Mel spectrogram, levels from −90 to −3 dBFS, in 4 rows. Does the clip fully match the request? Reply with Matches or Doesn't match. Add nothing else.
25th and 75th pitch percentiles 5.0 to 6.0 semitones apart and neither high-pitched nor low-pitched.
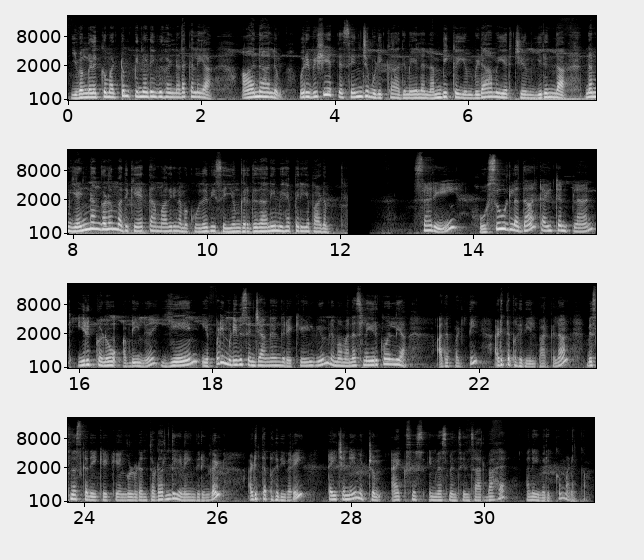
Matches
